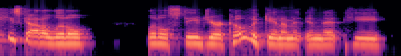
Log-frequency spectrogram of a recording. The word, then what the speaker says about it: Djurickovic: Now, tell me if I'm pronouncing, because I think it's Djurickovic with just a C, but I think is it Bulatovich? Bulatovich for him, yes. The CH, right.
